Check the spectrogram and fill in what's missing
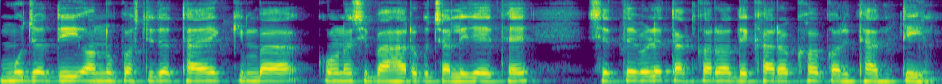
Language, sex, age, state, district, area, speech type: Odia, male, 30-45, Odisha, Bhadrak, rural, spontaneous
